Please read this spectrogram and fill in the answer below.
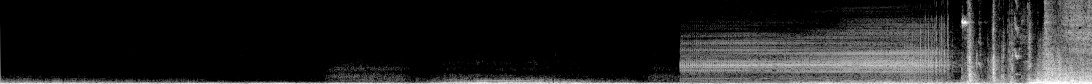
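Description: Low, steady rumbling drone of a horror film's background score, with a hissing eerie layer coming in about five seconds in. A few sharp clicks sound near the end.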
